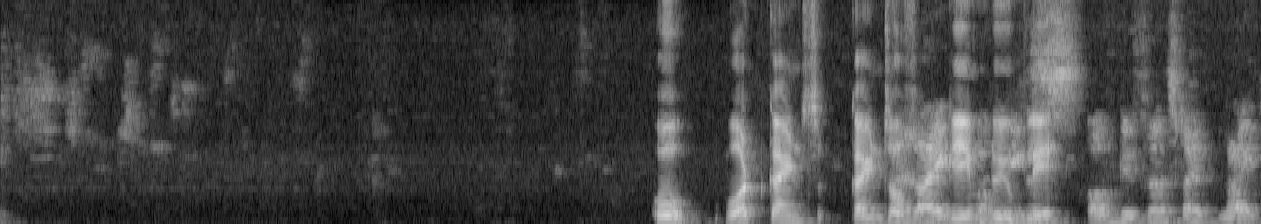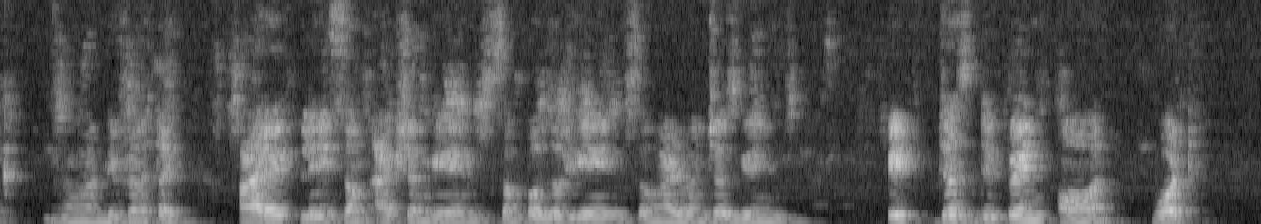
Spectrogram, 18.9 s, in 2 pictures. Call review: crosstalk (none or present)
present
